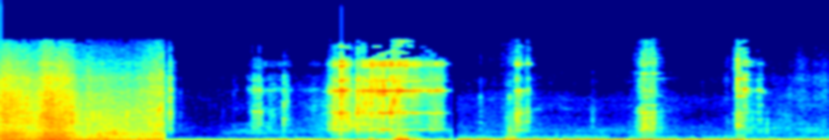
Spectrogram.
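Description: Nylon tarp rustling loudly as it is handled, cut off after about a second, then a run of sharp metallic clinks as tent pegs and tarp poles are set down and knocked together.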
